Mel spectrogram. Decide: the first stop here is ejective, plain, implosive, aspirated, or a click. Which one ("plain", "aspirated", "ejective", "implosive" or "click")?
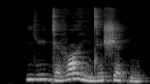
plain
